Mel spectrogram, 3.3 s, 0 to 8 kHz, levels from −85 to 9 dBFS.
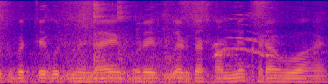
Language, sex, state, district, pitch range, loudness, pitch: Hindi, male, Bihar, Jahanabad, 105-110 Hz, -23 LUFS, 110 Hz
